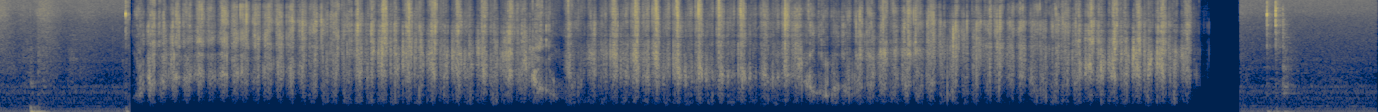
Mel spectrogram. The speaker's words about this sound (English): Zähne putzen. Brushing teeth. Zähne putzen.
